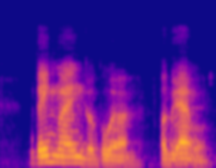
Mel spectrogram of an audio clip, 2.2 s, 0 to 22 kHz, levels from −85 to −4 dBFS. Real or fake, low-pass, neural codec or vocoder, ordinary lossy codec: fake; none; codec, 24 kHz, 0.9 kbps, WavTokenizer, medium music audio release; none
